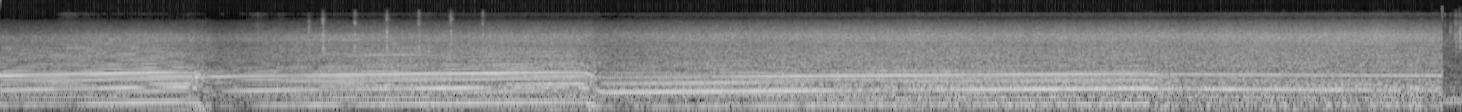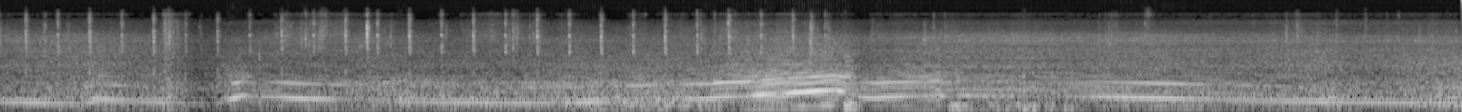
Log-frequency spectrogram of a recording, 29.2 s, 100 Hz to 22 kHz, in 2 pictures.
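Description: BMW M440i's 3.0-litre turbocharged inline-six under hard acceleration, climbing in pitch with quick automatic upshifts about two and six seconds in, then pulling steadily before the throttle is lifted about halfway through. After that it cruises at lower load, with a brief surge and another upshift later on.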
